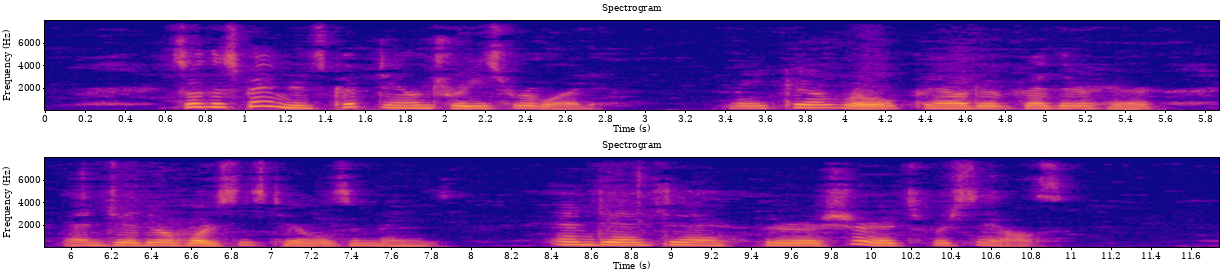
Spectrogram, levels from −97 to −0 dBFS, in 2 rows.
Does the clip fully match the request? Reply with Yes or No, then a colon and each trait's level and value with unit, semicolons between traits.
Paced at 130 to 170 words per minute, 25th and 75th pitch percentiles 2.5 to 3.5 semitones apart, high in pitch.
Yes: slow, 135 wpm; average, 2.9 semitones; high, 215 Hz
